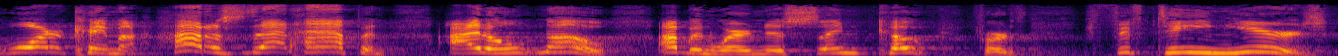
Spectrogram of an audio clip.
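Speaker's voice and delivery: very high, loud, acted astonishment; mock amazement. Preacher plays Israelites astonished by water from rock, excited amazement. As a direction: exclaim in hammed-up disbelief.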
